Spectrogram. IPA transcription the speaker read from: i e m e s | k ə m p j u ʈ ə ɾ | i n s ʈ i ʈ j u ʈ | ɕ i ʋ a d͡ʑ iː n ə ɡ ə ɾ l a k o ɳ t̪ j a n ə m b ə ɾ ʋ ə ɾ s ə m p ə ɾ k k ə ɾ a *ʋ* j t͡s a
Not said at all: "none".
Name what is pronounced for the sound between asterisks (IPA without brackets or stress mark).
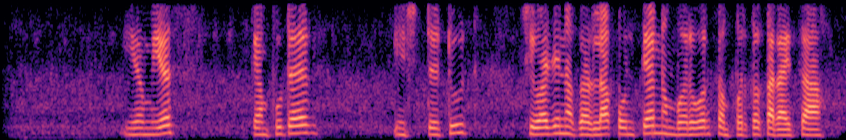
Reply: none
